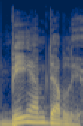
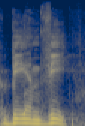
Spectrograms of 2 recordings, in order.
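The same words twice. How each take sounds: First: The final letter is said as double-u. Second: The final letter is said like vee.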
